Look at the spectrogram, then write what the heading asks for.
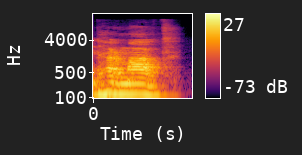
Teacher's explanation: धर्म में अ अर्थ में अ दोनों मिलकर के आ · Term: दीर्घ संधि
